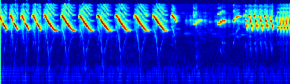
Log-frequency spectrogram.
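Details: Canary giving gacoran song on a Friday morning: about a dozen loud, falling whistled sweeps in steady rhythm, a brief pause with soft twitters, then a fast buzzy trill.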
